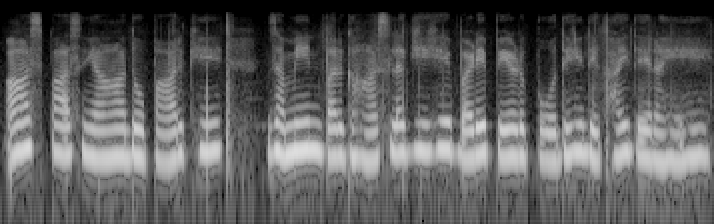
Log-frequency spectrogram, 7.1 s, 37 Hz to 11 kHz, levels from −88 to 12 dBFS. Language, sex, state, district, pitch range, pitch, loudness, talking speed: Hindi, female, Madhya Pradesh, Bhopal, 205-235 Hz, 215 Hz, -13 LUFS, 150 wpm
